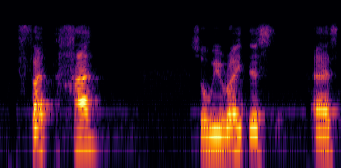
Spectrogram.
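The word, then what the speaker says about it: فَتْحَة: name one is called fat hat so we write this as FA T - H a because want to make sure we don't pronounce the T and H together it's not fat it's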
